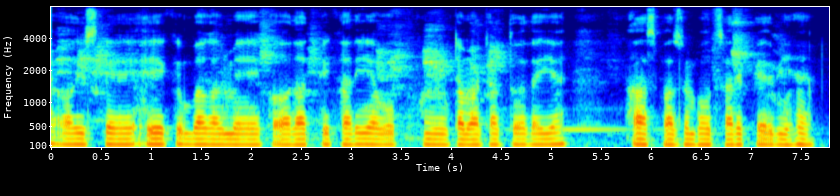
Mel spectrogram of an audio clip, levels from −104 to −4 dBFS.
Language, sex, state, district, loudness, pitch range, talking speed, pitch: Hindi, male, Bihar, Muzaffarpur, -29 LUFS, 110-115 Hz, 195 wpm, 115 Hz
